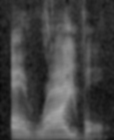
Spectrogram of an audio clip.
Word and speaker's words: arrival: 난다 이렇게 말씀을 드렸었죠 주로 모음 더하기 아은 단어의 중간이나 끝에 올 경우에는 are 소리가납니다 하지만 단어의 앞쪽에 쓰였을 때에는 항상 소리가 나는 것이 아닙니다 자이 단어의 의미를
